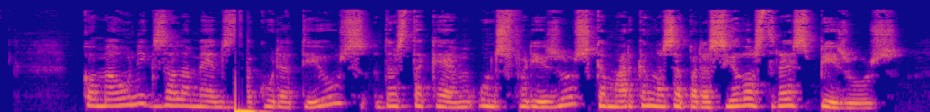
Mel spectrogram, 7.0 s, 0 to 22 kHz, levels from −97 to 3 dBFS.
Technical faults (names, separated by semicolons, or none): phantom power thump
